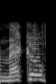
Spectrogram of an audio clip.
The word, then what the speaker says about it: NECA: Miko figures or Meko figures. How do you say those? Oh, Neko. Or Neko? NECA.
